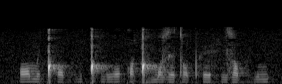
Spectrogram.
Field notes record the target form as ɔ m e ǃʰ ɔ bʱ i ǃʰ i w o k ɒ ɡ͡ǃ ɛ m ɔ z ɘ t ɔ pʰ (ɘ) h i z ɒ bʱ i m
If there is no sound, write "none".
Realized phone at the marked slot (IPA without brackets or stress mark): e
